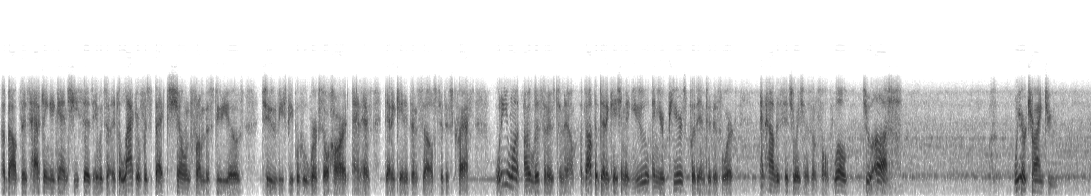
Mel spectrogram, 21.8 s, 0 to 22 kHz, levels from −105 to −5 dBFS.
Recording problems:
phone-call audio; poor line; nothing above 3.5 kHz
traffic noise; faint; throughout; 20 dB below the speech

